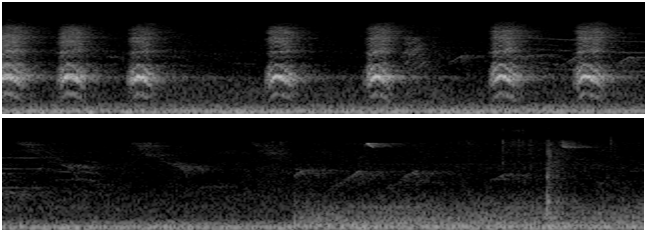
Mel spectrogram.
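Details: Four crows in a backyard give a run of harsh, agitated caws while chasing a hawk out of the area, with squirrels also sounding alarm.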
